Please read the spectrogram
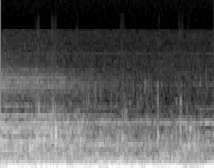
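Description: Soundtrack music at a low ebb: a deep, steady rumbling drone with faint held notes above it.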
